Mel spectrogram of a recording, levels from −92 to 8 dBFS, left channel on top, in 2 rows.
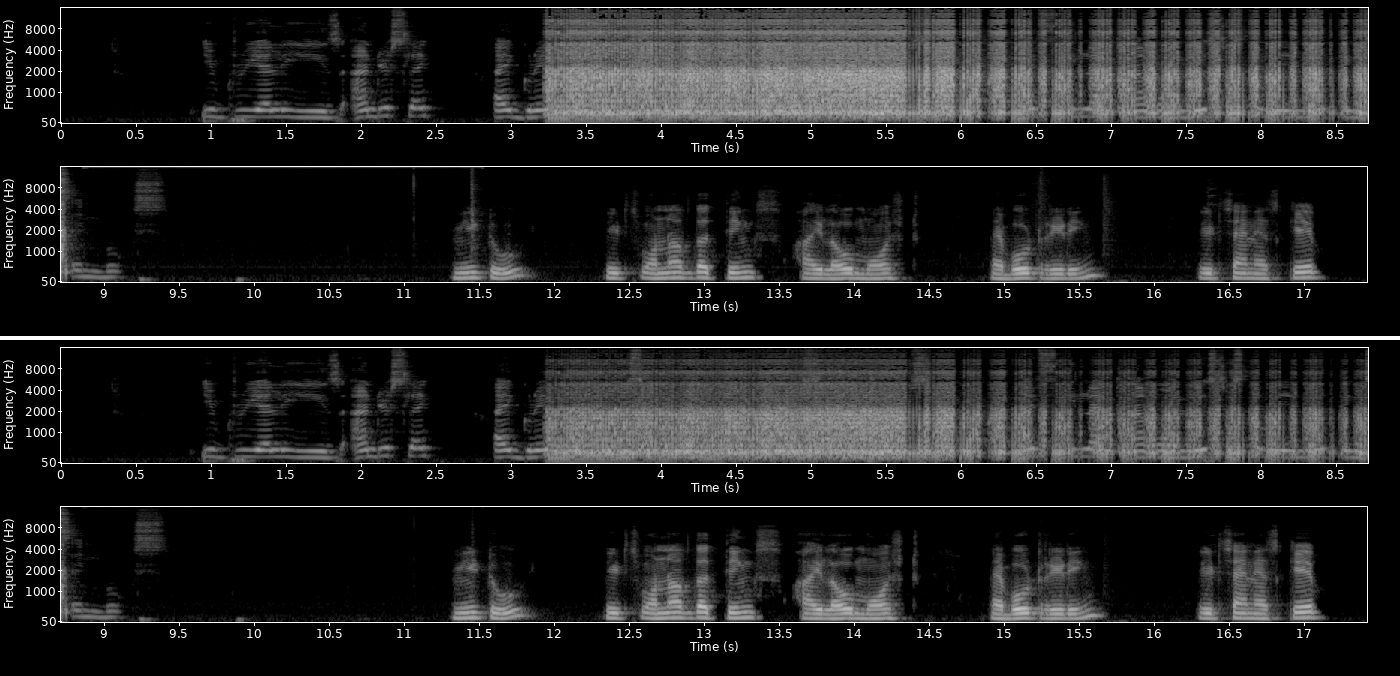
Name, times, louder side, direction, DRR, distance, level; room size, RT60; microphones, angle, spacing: voice 1, 0.9-2.5 2.9-5.8 6.4-9.4, equal, 5° right, 4.3 m, -44 dB
sound 1, 3.2-8.8 11.4-11.5, left 5 dB, 65° left, 1.2 m, -27 dB
voice 2, 11.3-11.9 12.3-14.3 14.9-15.7 16.3-17.1, right 3 dB, 35° right, 0.5 m, -30 dB
open air
head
